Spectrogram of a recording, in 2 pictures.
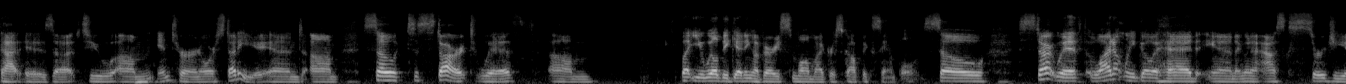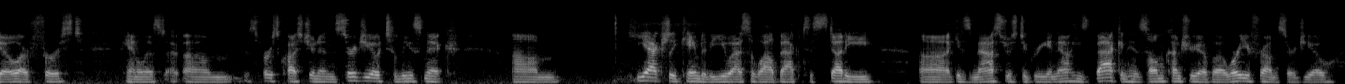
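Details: Adult male speaker; Typical speech.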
